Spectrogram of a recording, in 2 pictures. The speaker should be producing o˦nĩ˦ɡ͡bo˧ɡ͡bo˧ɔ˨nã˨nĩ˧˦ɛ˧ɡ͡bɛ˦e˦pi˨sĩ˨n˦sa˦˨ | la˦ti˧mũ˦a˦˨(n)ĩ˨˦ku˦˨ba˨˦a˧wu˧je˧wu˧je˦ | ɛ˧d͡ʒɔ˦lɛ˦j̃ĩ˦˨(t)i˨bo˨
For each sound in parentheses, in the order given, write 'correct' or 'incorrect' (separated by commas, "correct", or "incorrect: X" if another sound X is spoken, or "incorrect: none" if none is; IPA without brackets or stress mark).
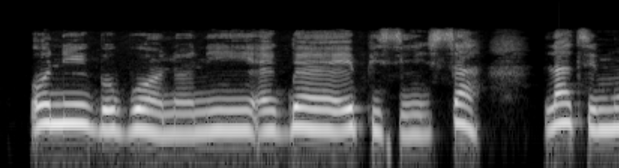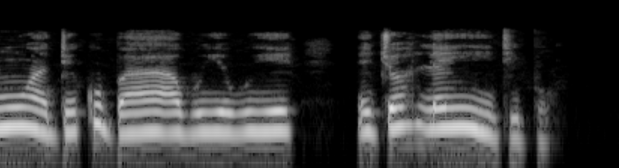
incorrect: d, incorrect: d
